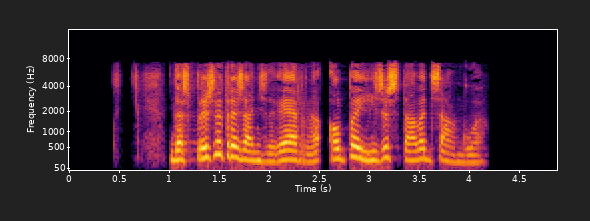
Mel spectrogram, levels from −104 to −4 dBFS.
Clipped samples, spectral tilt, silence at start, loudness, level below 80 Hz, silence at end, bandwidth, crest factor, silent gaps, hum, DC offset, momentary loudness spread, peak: under 0.1%; -3.5 dB/octave; 0.45 s; -17 LUFS; -62 dBFS; 0.75 s; 8 kHz; 18 dB; 0.53-0.61 s, 2.54-2.59 s; none; under 0.1%; 10 LU; -2 dBFS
